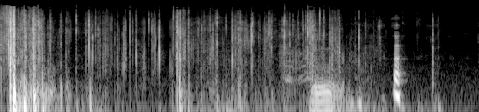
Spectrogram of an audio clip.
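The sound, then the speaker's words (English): A foil booster pack of trading cards from the original Ravnica block is torn open, starting with a loud crackling rip, then continuing with dense crinkling and crunching. A brief murmur of voice comes partway through. “How ASMR focused do we want to be oh, with the yeah. pack opening? Mm. Oh, crunchy.”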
